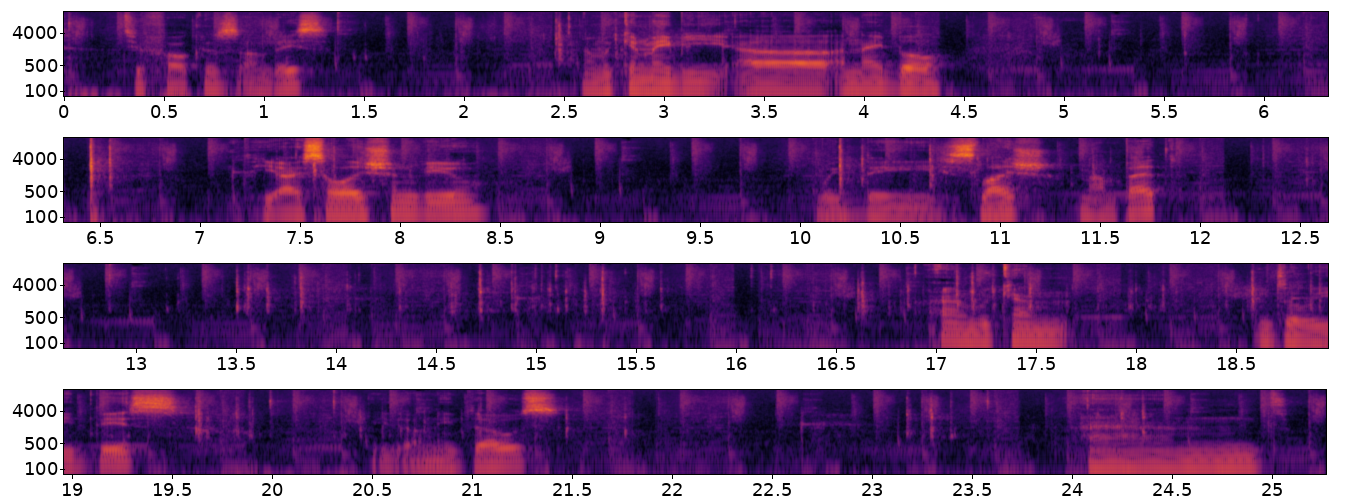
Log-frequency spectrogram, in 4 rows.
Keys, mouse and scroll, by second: 1.3 scroll down 1, 6.3 KP_Divide, 12.7 scroll down 1, 13.5 Tab, 14.5 3, 14.9 click, 15.1 x, 16.8 ctrl+z, 17.2 1, 19.1 x, 19.8-25.2 middle drag, 23.1 3, 24.1 3.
